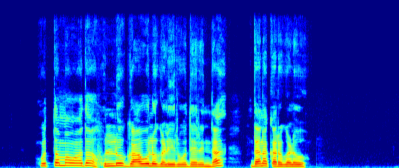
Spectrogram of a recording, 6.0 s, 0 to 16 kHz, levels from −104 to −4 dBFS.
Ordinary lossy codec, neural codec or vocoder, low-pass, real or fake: none; none; 14.4 kHz; real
